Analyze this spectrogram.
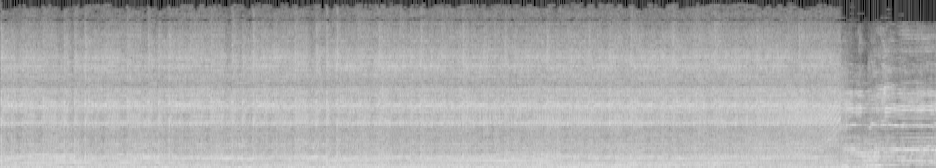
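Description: Loud electronic dance music with a heavy beat plays over a sound system.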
